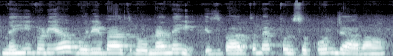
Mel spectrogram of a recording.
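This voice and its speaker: Woman reading as a gentle protective brother. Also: very high voice, fairly even intonation, moderate pace, highs cut off, slight background noise. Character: protective elder brother, young man, gentle.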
